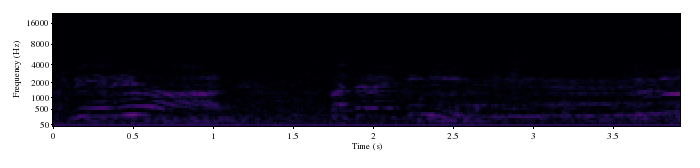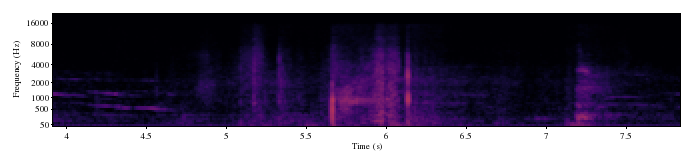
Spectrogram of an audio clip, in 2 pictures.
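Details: Two-month-old Scottish Terrier puppies whimpering indoors: thin, squeaky whines that bend up and down in short wavering cries through the first five seconds, then louder clattering knocks and thumps near the end.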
